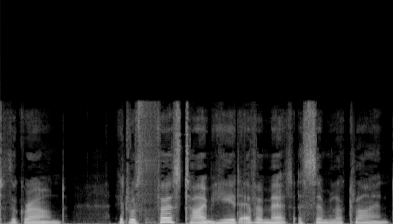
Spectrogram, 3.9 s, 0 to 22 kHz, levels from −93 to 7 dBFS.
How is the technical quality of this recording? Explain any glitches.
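One glitch stands out. From 1.40 to 1.57 s the speech turns briefly smeared and phasey, a noisy patch where detail blurs. That is AAC frame loss with concealment: about 85 ms of coded audio, which fits two lost frames, went missing, and the decoder patched the gap by reusing the last good spectrum.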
